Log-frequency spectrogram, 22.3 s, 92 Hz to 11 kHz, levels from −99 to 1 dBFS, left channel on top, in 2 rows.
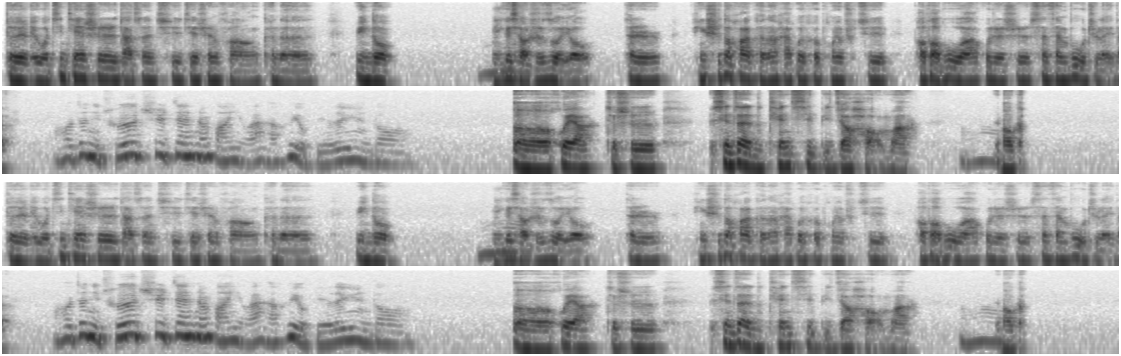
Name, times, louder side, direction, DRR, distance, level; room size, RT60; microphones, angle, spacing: voice 1, 0.0-3.1 3.5-3.9 4.9-5.9 6.2-6.6 6.9-8.8 9.1-11.3 16.3-17.9 18.2-20.3 21.1-21.4, left 5 dB, 85° left, 0.4 m, -25 dB
voice 2, 4.7-5.2 11.7-15.3 20.7-21.3, right 4 dB, 55° right, 0.5 m, -33 dB
2.2 x 2.1 x 2.7 m
head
